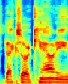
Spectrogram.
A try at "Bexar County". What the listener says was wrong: Bear County. You don't pronounce X in Spanish.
